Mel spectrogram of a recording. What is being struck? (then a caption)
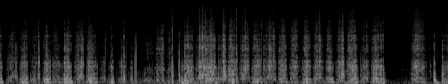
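Coarse sandpaper sheet scraped with a wooden stick. A flat wooden popsicle stick is scraped repeatedly across a flat sheet of coarse sandpaper. The result is a fast run of rough, gritty strokes with a dense low-to-mid body and a faint bright hiss. The scraping pauses briefly near the end, then resumes.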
